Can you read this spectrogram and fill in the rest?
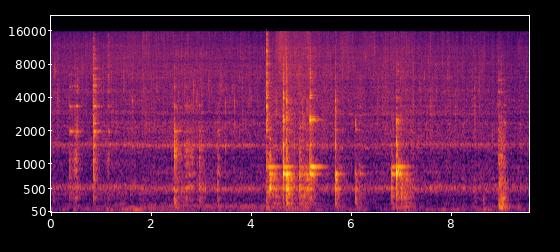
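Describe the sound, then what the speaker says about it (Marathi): Onion frying with cinnamon in a home kitchen pan for dal tadka and jeera rice, a steady soft sizzle broken by scattered clicks and scrapes of stirring, with a louder busy stretch of utensil knocks midway. "आता मी कांदा पण घालते यात, बाहेरसारखी टेस्ट यायला."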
